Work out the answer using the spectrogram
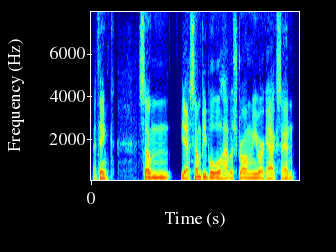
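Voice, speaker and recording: Deep-voiced slow-speaking man. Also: clean tone, no room sound, studio quality. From United States. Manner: relaxed, thoughtful, hedging. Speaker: native English-speaking conversation partner. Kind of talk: casual conversation.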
